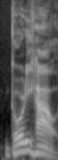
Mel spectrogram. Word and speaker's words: Gordie Howe: Yeah, Gordie Howe.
